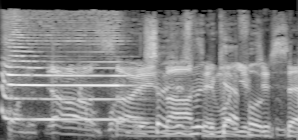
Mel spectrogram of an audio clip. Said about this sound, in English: I'm going to run out of air in this profanity buzzer if you're not careful.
